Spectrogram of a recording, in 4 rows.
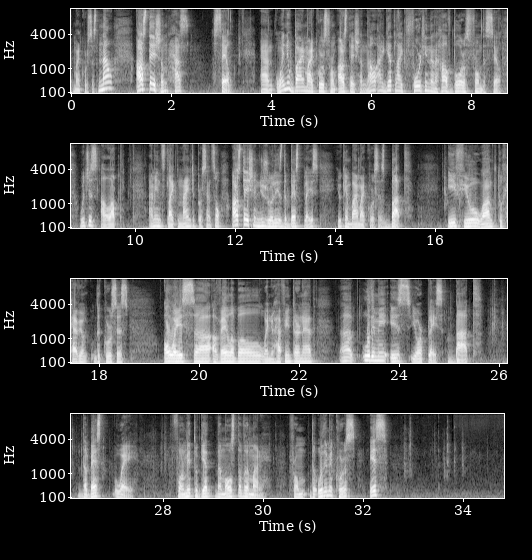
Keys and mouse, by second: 0.0-34.8 ctrl+alt+shift+right drag, 2.9 1, 6.5 alt+q, 10.4 1, 13.0 2, 16.2 1, 19.8 g, 20.2 [, 20.4 [, 25.7 ctrl+z, 28.2 2, 32.0 alt+2, 33.5 1.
